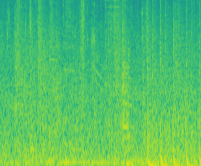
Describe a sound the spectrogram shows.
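A heavy tank engine rumbles and clanks.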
